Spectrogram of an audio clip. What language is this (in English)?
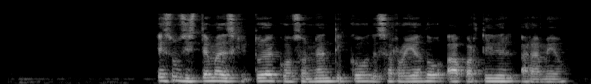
Spanish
